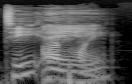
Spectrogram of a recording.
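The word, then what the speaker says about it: Takanakuy: Santo Tomas, and they celebrate what is called Tananukui. – Nailed it. The pronunciation. – Tanakanakuy. – Okay. It's, as far as I know, you got it right.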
